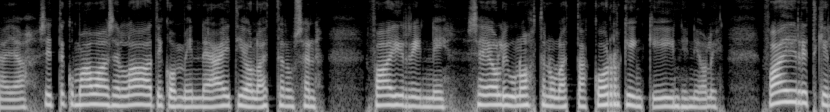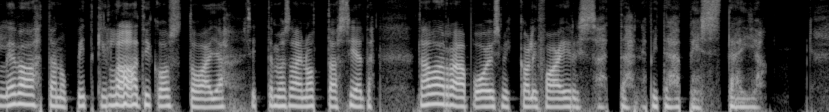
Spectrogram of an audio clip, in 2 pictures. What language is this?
Finnish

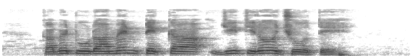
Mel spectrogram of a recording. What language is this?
Domaaki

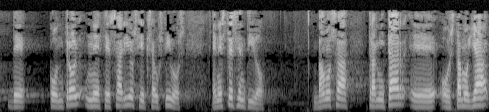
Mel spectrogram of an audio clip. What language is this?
Spanish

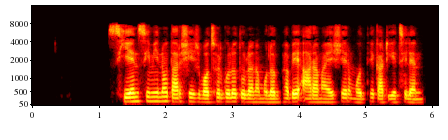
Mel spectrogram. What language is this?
Bangla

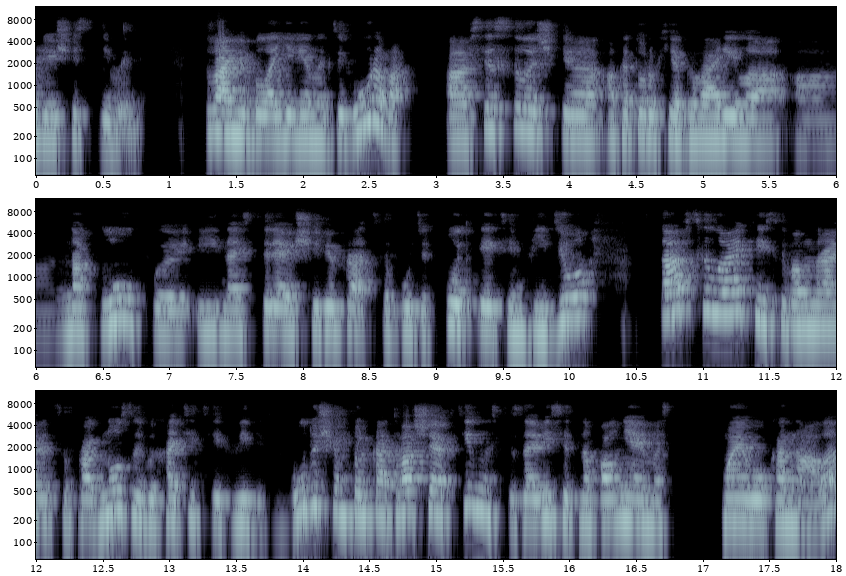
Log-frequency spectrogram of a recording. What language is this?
Russian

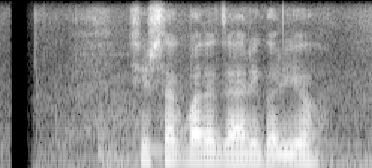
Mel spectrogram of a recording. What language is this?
Nepali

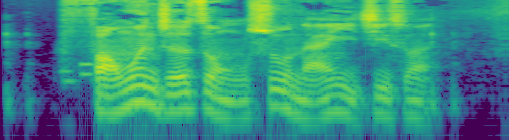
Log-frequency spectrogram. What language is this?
Chinese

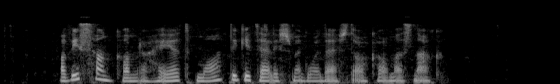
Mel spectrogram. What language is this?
Hungarian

